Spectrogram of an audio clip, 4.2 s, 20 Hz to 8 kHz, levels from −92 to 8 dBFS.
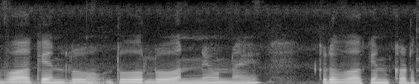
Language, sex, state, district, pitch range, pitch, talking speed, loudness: Telugu, female, Andhra Pradesh, Sri Satya Sai, 150-160 Hz, 155 Hz, 100 wpm, -17 LUFS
